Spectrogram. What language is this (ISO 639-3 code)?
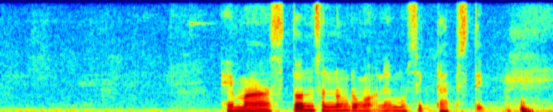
jav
